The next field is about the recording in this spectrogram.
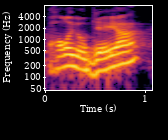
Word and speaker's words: polylogia: The other word there is as many words is the word polylogia, and it actually kind of rhymes with diarrhea.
